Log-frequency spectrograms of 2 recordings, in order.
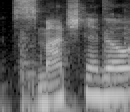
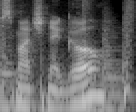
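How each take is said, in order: First: The stress is on the first syllable. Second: The stress is on the third syllable. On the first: "Is the emphasis on the first" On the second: "or third syllable"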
